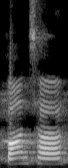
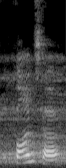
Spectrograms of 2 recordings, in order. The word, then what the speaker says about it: Fanta: is pronounced f f use the short a sound before the N it changes a little bit it becomes a little more nasal in your nose f f f f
